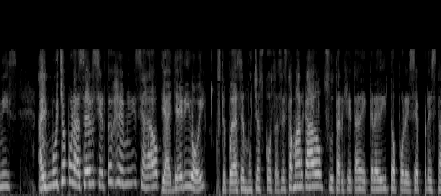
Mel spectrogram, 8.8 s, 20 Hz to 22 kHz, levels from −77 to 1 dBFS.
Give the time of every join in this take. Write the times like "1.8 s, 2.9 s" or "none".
3.2 s, 4.2 s, 6.5 s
